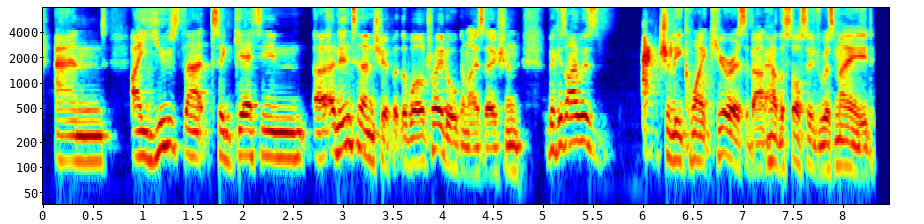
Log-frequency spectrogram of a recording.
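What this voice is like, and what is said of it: Posh British accent. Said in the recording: “as you can hear from my voice, can pull off quite a posh accent”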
